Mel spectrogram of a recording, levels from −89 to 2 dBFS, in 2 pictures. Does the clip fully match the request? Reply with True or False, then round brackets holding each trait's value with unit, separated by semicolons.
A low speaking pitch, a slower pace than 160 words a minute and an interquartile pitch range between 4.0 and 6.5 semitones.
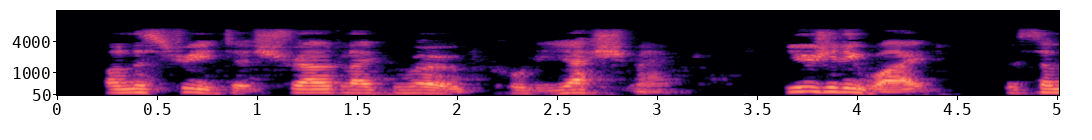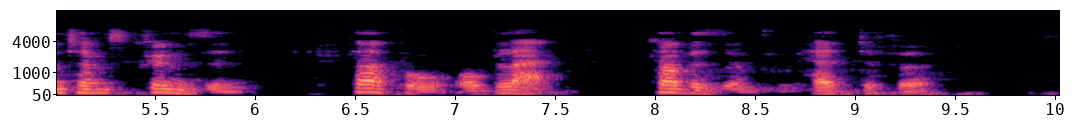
True (130 Hz; 140 wpm; 4.5 semitones)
